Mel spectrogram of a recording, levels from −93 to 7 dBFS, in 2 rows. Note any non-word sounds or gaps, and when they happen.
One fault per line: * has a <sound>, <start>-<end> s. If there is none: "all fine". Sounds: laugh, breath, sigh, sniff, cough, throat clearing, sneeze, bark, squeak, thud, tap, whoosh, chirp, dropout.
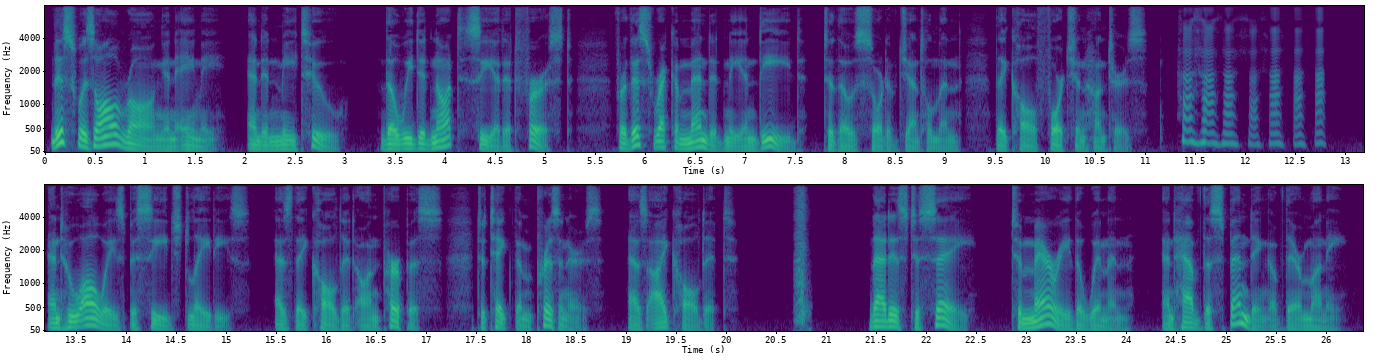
* has a laugh, 11.3-12.9 s
* has a squeak, 20.7-20.9 s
